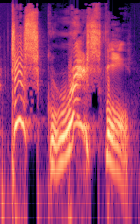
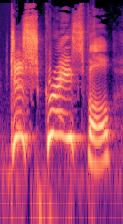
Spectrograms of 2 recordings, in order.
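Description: First: Snapped disgust. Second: High drawn-out disgust; mock outrage. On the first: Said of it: "John snapped". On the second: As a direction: condemn it slowly. John condemns the drinking. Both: A narrator's reading.

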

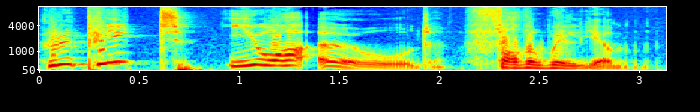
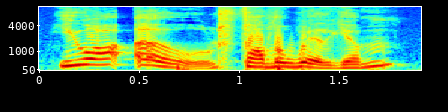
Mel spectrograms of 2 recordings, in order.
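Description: First: Slow, drawn-out caterpillar order; commanding caterpillar. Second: Put-on high, brisker girlish recitation; poem recitation. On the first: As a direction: dictate the title word by word, starting high. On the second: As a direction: recite it as Alice starting her verse. Alice begins reciting the poem. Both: A narrator's reading.

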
